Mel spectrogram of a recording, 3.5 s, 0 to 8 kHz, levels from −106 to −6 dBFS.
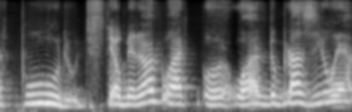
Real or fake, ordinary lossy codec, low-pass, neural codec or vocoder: fake; none; none; codec, 16 kHz, 2 kbps, X-Codec, HuBERT features, trained on balanced general audio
